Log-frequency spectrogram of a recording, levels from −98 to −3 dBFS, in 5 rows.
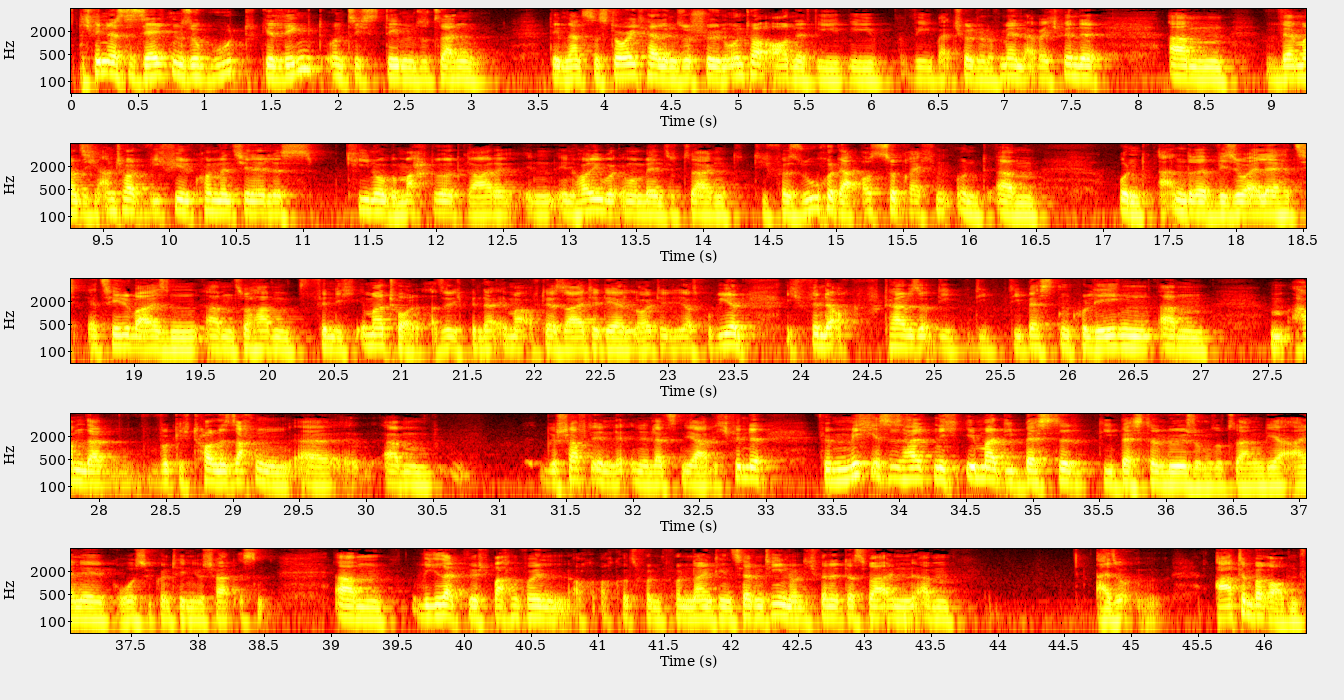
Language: German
